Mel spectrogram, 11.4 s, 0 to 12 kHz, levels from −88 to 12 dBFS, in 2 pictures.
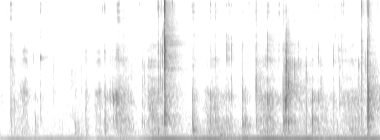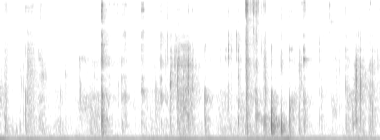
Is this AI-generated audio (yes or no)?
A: no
